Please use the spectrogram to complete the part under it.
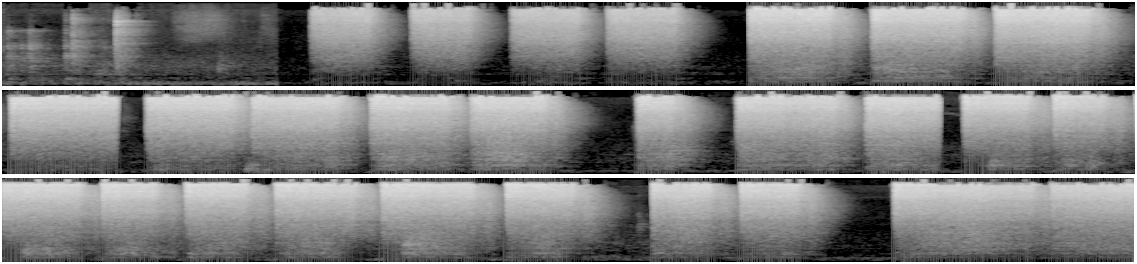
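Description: A spray can lays down soft mist coats of metallic paint in a garage, with repeated loud hissing bursts of a few seconds each, separated by short silent breaks.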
